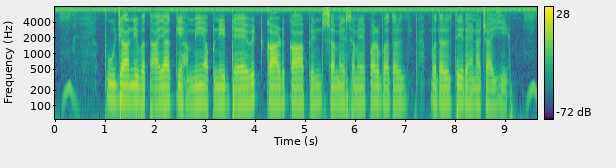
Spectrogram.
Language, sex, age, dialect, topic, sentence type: Hindi, male, 18-24, Kanauji Braj Bhasha, banking, statement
